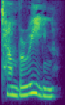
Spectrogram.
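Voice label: "tambourine", British English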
